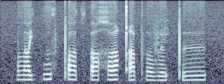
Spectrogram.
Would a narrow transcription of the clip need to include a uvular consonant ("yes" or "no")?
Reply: yes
